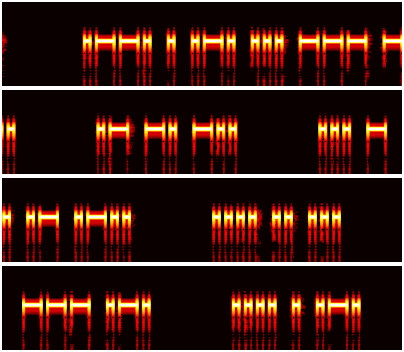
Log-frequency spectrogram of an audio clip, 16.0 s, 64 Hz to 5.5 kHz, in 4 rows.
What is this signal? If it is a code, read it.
Morse code, heard as a keyed tone, about 20 wpm, 700 Hz. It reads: PERSON AND STEAL HIS OR HER
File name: CW / jodorowsky / 82 commandments 20-20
